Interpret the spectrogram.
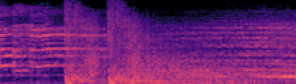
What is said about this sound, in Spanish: El caso es que el oficial disparó accidentalmente en contra de aquel niño, pensando que era un ladrón o algo por el estilo.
